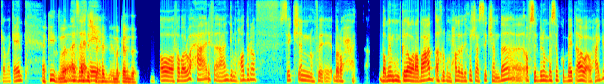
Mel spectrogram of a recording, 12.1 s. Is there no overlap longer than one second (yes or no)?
no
